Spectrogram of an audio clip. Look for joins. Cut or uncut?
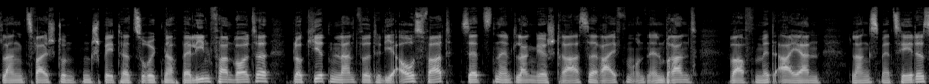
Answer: cut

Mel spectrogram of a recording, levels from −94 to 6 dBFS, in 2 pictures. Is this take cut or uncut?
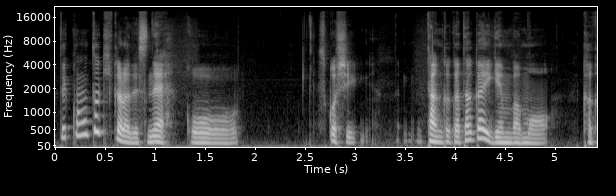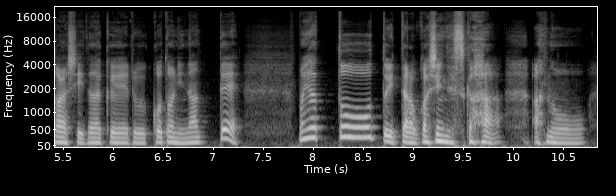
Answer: uncut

